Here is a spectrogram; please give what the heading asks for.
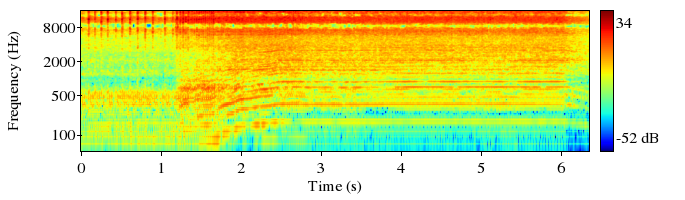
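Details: Echo two-stroke trimmer on the bench, no air leaks and a clean filter, after adjusting the hidden carb screws: it hesitates, rises slowly in pitch, then hangs at a thin flat drone. It bogs between idle and full throttle from a lean carburettor.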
